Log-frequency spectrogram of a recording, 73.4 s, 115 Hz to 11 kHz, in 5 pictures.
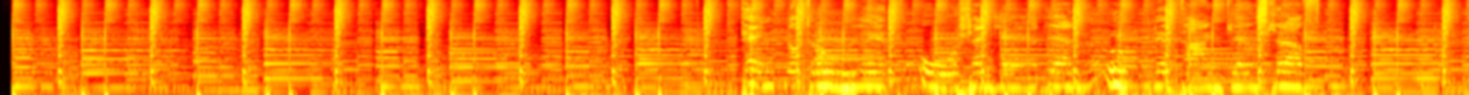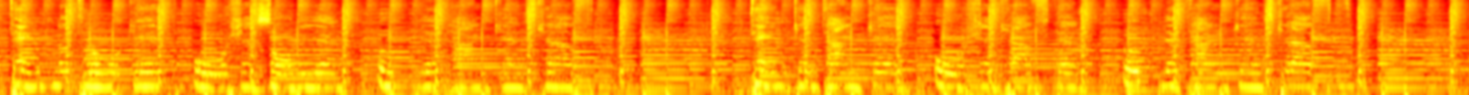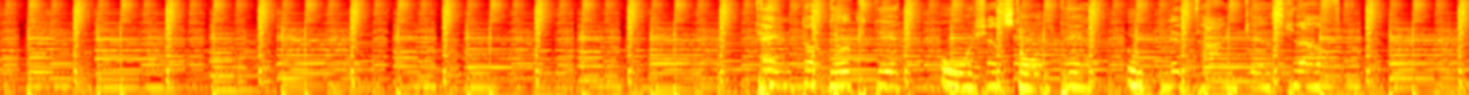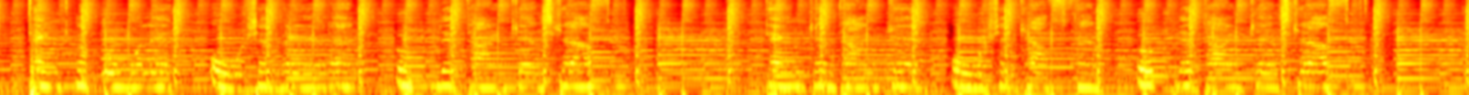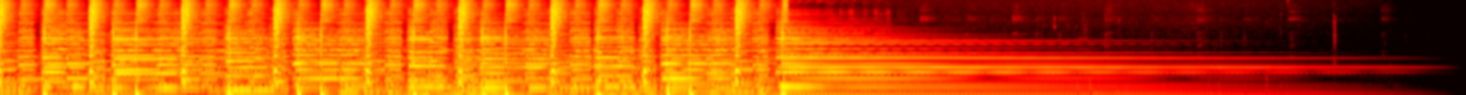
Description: Capo på 2:a band = original tonart G
3/4 tempo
